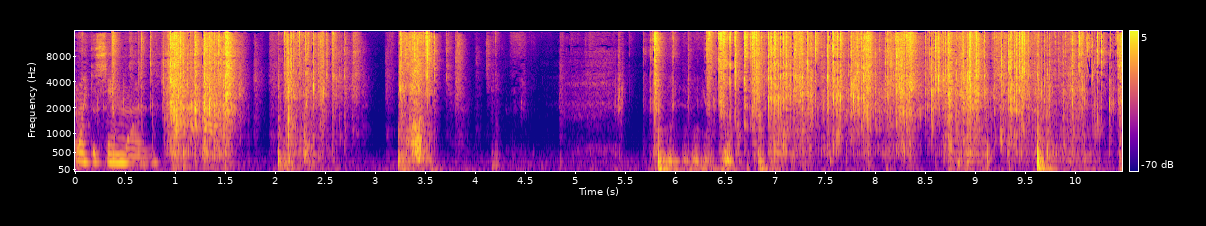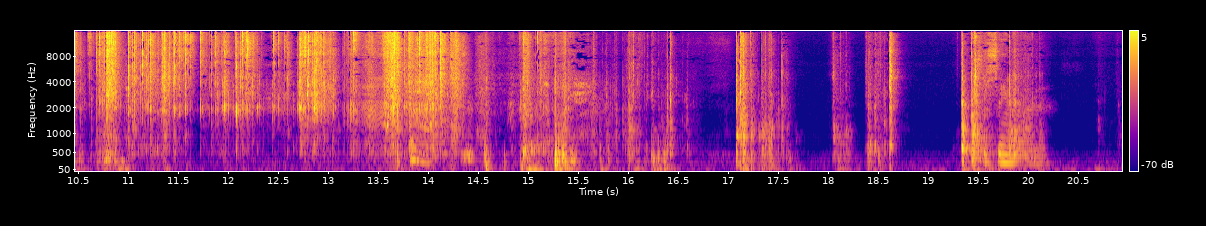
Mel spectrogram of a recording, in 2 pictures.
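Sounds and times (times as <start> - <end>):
plastic wrapping crinkling and tearing: 0.1 - 4.1, 5.6 - 16.6.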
